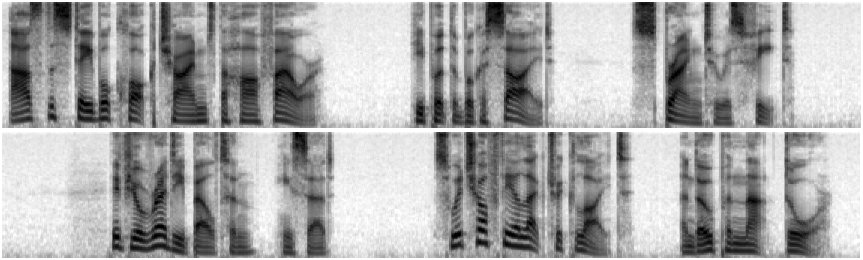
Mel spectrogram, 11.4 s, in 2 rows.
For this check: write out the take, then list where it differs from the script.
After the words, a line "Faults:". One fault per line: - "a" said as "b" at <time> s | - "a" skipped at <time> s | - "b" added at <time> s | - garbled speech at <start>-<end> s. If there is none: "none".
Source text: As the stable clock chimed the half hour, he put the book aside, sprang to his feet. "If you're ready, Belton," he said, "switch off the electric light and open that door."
As the stable clock chimed the half hour, he put the book aside, sprang to his feet. "If you're ready, Belton," he said, "switch off the electric light and open that door."
Faults:
none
